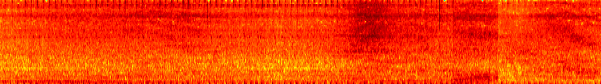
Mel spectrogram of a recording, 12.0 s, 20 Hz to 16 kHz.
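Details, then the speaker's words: Honda Supra X 125 (KPH) with exhaust refitted after new piston rings and valves for white smoke: quick, even single-cylinder idle putter holding steady; smooth and healthy, no longer smoking. "Nah, ini lumayan halus ya mesinnya tuh. Ini udah enggak ngebul."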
